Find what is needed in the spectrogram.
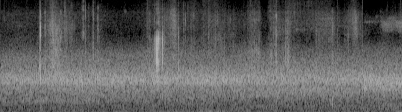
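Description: Light footsteps on a dirt woodland path, with a few faint clicks over a steady outdoor background hiss.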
